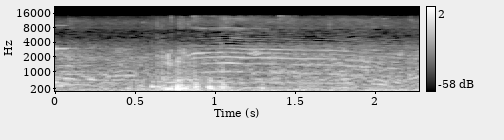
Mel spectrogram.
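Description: Background voices of people talking in the open, with a high, drawn-out call about a second in.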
